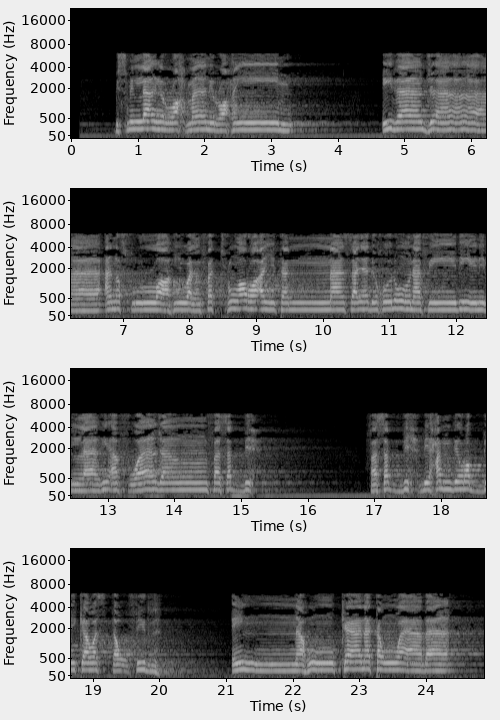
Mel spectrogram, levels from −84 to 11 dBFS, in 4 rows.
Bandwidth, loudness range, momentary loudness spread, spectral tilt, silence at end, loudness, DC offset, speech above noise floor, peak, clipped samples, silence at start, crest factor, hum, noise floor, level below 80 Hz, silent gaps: 6.4 kHz; 5 LU; 8 LU; -3 dB/octave; 0 s; -23 LUFS; under 0.1%; 33 dB; -4 dBFS; under 0.1%; 0.65 s; 20 dB; none; -55 dBFS; -54 dBFS; none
